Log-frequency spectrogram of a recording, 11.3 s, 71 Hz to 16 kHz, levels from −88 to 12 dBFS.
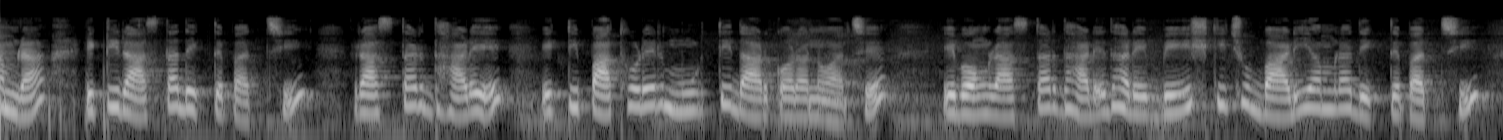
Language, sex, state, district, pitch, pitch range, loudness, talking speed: Bengali, female, West Bengal, Malda, 215 Hz, 185-255 Hz, -25 LUFS, 130 wpm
